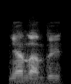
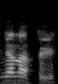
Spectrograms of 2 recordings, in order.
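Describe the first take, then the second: First: The ending uses a nasal nd sound. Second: The ending uses a plain t sound. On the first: The speaker calls it right. "Va a tener que decir ñanandi" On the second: The speaker calls it wrong. "no está pronunciando correctamente"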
